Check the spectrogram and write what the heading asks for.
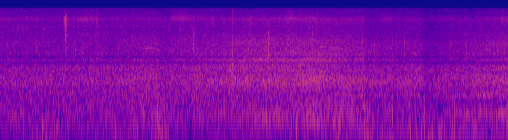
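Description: Steady rushing outdoor noise, wind on a handheld microphone over background traffic, swelling slightly around the middle, with a few faint knocks.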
